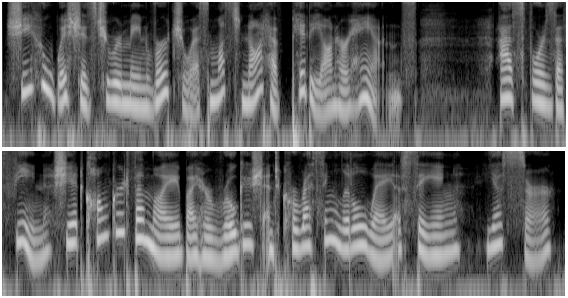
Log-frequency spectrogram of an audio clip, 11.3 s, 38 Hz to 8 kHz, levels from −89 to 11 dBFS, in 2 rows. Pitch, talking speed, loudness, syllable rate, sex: 210 Hz, 165 wpm, -18 LUFS, 4.4 syllables/s, female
